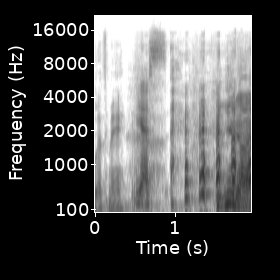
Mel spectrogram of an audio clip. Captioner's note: laughs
